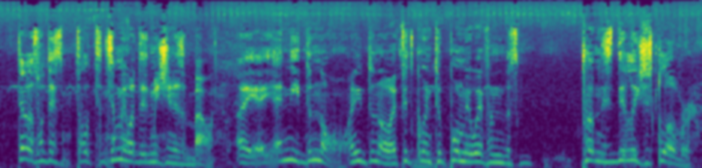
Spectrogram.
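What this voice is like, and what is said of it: Put-on changed accent. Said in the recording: “Now I'm changing my accent.”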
